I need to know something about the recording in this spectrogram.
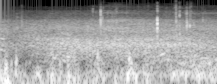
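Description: Wind buffeting the microphone in gusts, with a few faint clicks.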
